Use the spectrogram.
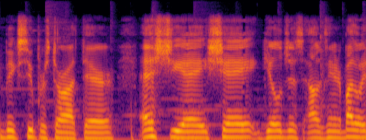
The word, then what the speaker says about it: Shai: shy he's embarrassed no no it's Shay Shay I've heard him say his own name on that skims commercial the underwear commercial that the NBA is cramming down our throats he say my name is Shay gilgas Alexander that's his name Shay not Shai Shay he put up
